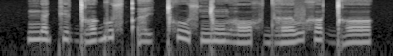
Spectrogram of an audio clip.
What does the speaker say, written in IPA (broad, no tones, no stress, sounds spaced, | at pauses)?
ŋ ɛ kʲ ə ɡ͡ǀ ʌ ɡ u s qʼ i̤ ǀʰ u s ŋ͡ǀ ũ ɦ ɔ x dʱ ɜ v x ʌ ɡ͡ǀ ʌ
